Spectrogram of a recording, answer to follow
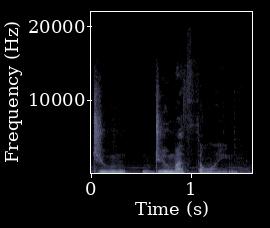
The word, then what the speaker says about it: Dumathoin: Dumathoin is what she said.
